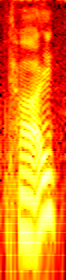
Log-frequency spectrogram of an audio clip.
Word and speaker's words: thigh: increase yeah and this sound is high g is silent hi thai similarly thai time yeah similar thai and look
